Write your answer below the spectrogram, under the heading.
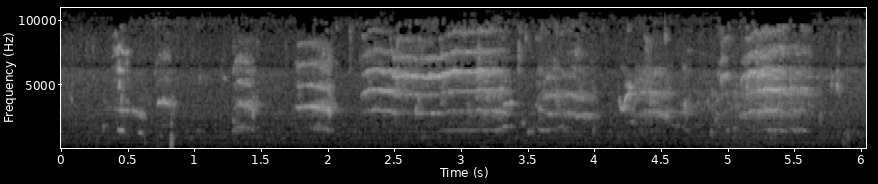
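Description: Young blue jays calling: a run of harsh, repeated calls that starts about half a second in, the loudest about five seconds in.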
